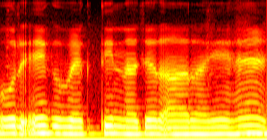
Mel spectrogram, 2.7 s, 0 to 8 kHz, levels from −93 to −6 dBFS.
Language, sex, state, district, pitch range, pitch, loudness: Hindi, male, Jharkhand, Deoghar, 140-155 Hz, 145 Hz, -13 LUFS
